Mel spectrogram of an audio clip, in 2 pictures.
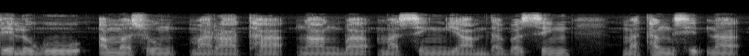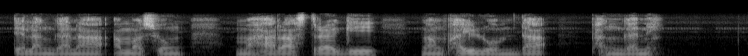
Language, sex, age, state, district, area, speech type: Manipuri, male, 18-30, Manipur, Tengnoupal, rural, read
